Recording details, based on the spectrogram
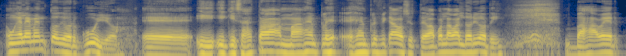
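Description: A man's voice: mid-range voice, moderate pace, mellow, clean tone. A man from Puerto Rico with a Puerto Rican accent, explaining things casually as a podcast guest, with colloquial asides and bits of English slang. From Carolina, Puerto Rico.

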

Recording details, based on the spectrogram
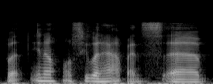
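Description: A man's voice: medium pitch, normal speed, gravelly. A man working as a film director, talking casually in an interview, rambling with many restarts. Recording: dull lo-fi recording.

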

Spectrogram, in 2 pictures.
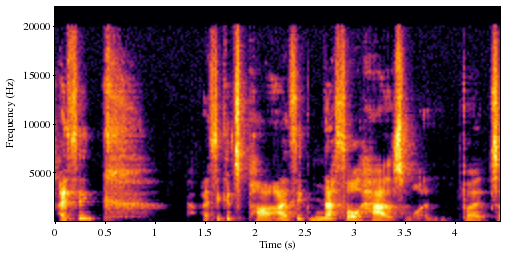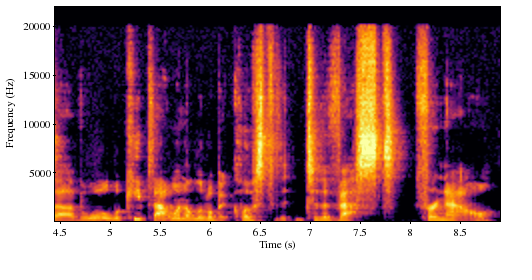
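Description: A woman's voice: sits low, big pitch swings, unhurried, vocal fry. A woman improvising narration for a tabletop roleplaying game, thinking aloud and often repeating her phrases as she finds the words. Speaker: player in an actual play tabletop game.

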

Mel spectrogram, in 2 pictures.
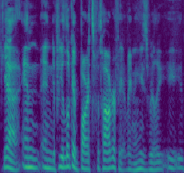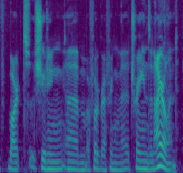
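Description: A man talks casually as a podcast host, with a mid-pitched voice. He often pauses and searches for the next word, and the sound is close and dry. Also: fairly even intonation, no echo. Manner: halting, searching for words. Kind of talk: casual conversational podcast chat about photography.

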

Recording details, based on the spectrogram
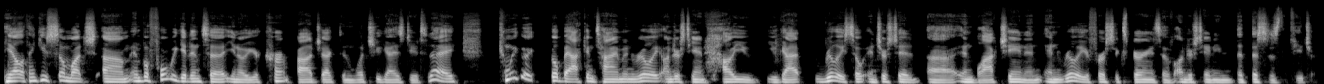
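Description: Relaxed male podcast host, dry sound. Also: medium pitch, fast talker, no room sound. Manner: relaxed, lots of "uh" and "you know". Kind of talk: casual podcast interview.

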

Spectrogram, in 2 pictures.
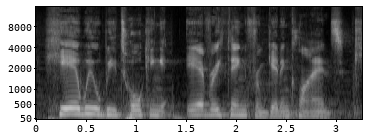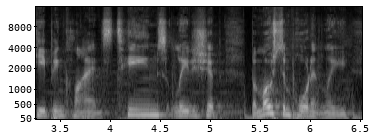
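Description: A man with a New Zealand accent, host, reading a polished, upbeat scripted podcast intro. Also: medium pitch. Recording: music bed under voice.

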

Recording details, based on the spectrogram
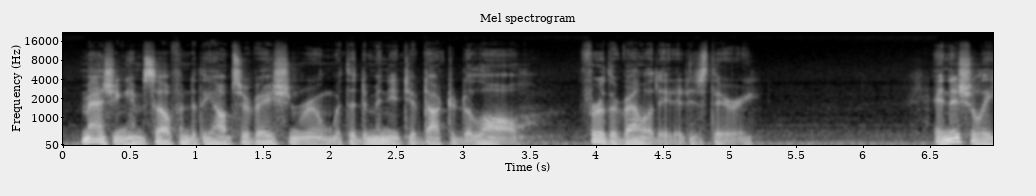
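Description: A man reading scripted dramatic fiction as a narrator, with a gravelly, husky voice. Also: a bass voice.

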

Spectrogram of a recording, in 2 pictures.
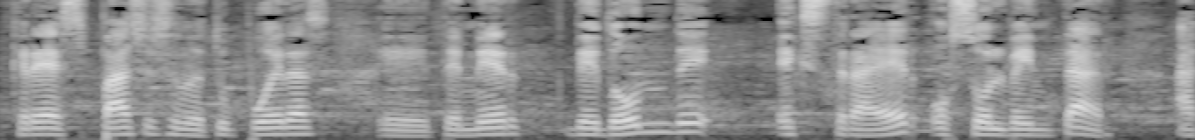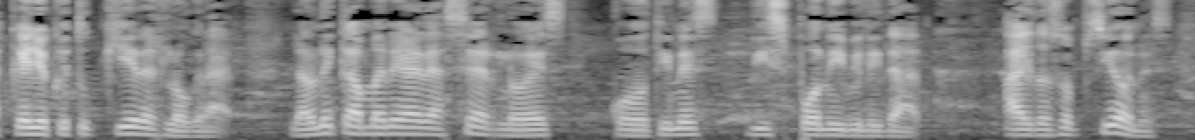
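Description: A man's voice: medium pitch, a little mellow. A man with a Dominican Spanish accent explaining as an interview guest, in a didactic way with rhetorical questions and examples. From Dominican Republic. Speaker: guest, personal finance adviser.

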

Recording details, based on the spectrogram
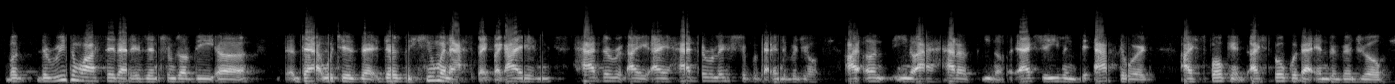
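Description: A man in his thirties, born in Haiti and raised in Miami, with a Miami accent, answering interview questions in a halting way, full of fillers and restarts. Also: mid-range voice, fairly even intonation, bright, forceful tone. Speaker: state workforce official, guest. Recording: muffled lo-fi recording.

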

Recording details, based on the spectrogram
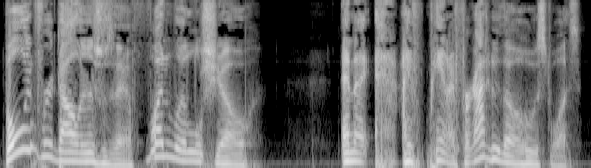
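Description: A man's voice: on the high side, huge pitch swings, normal speed, breathy edge, no echo, studio quality. An American man hosting a casual sports talk radio show in a jokey, rambling way. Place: dry radio studio.

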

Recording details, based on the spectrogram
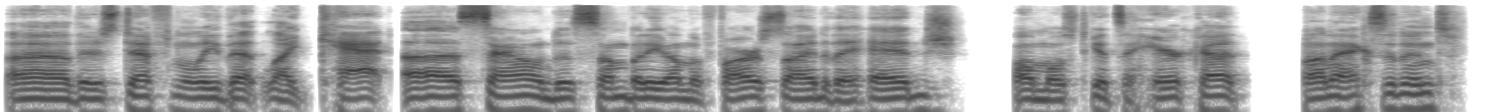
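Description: A man in casual table talk as a player in a roleplaying game, halting as he thinks aloud. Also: on the low side, steady tone.

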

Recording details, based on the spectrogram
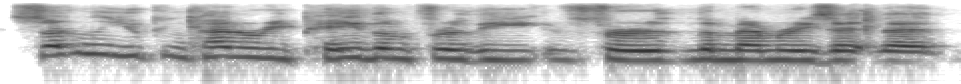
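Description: A man co-hosting a podcast, talking casually about screen entertainment in a rambling, halting way that often circles back on itself. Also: high-pitched. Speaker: podcast co-host. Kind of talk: casual panel chat about TV and film.

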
